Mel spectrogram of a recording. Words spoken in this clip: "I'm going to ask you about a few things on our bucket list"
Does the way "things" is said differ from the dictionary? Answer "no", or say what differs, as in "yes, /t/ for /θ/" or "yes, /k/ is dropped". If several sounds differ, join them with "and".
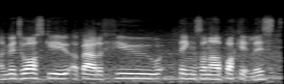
no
